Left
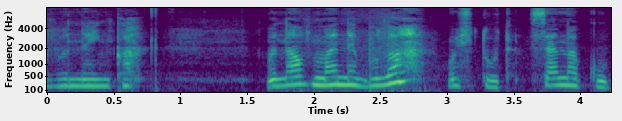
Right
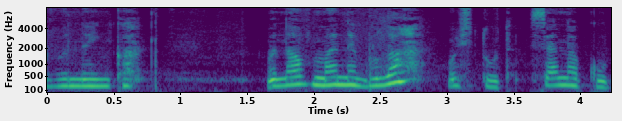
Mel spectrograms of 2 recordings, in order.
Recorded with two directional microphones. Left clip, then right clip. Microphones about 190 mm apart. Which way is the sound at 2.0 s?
Centre (ahead or behind).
